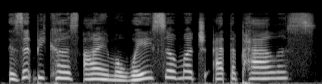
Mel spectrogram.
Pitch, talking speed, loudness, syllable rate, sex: 255 Hz, 205 wpm, -16 LUFS, 5.4 syllables/s, female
